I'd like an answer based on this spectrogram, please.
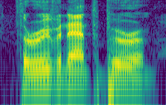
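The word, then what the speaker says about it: Thiruvananthapuram: but can you have one more go at pronouncing I'll even say it for you through van anthapuram yeah sounds good you now you try sorry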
